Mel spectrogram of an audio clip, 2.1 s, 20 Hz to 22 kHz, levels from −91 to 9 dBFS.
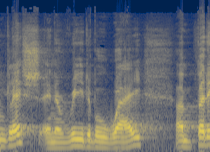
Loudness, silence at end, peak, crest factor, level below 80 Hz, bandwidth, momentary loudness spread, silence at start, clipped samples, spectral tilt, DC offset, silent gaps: -11 LUFS; 0 s; 0 dBFS; 10 dB; -48 dBFS; 18 kHz; 6 LU; 0 s; 0.9%; -4 dB/octave; under 0.1%; none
